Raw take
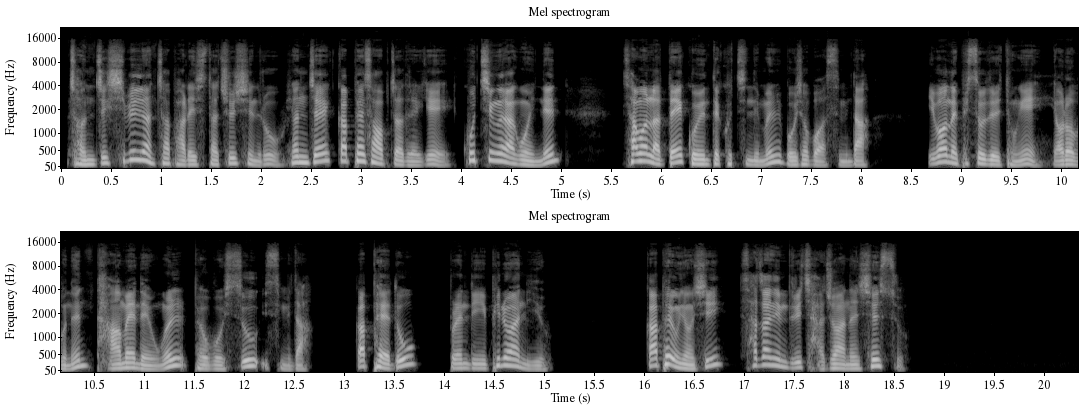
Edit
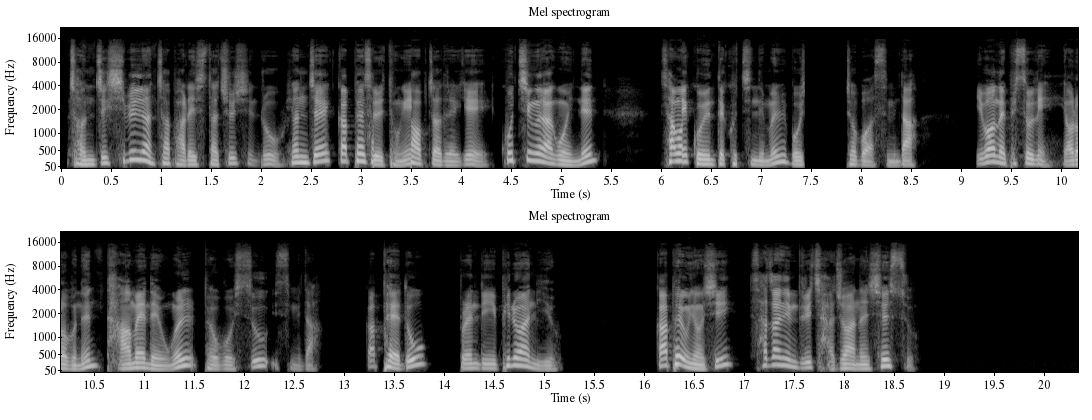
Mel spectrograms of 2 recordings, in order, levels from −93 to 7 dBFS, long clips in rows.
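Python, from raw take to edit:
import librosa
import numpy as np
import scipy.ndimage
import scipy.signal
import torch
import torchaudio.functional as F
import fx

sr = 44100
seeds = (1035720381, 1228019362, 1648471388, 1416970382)

y = fx.edit(x, sr, fx.fade_out_span(start_s=1.6, length_s=0.41),
    fx.cut(start_s=5.84, length_s=0.33),
    fx.insert_silence(at_s=7.39, length_s=0.43),
    fx.move(start_s=9.3, length_s=0.38, to_s=3.13),
    fx.fade_out_to(start_s=11.31, length_s=1.91, curve='qua', floor_db=-8.5), tone=tone)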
